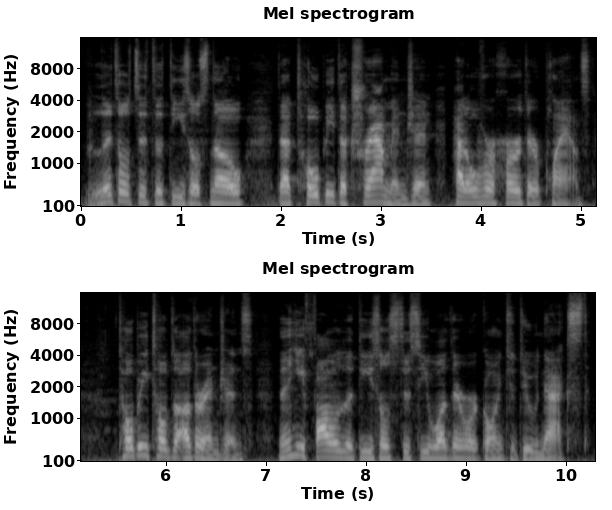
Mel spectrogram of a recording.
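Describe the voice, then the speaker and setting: A man reading a children's picture book aloud in a lively, expressive storytelling manner. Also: medium pitch, normal speed, no echo.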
